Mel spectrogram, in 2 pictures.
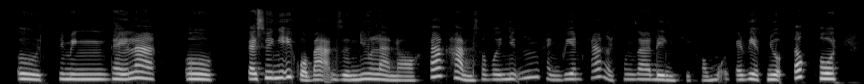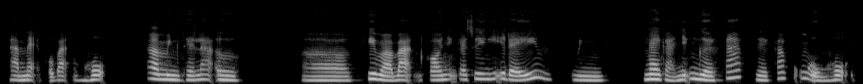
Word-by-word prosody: ừ, 245 Hz, -3 st, +4 dB, 0.2 s
thì 250 Hz, -, 0 dB
mình 240 Hz, 0 st, +3 dB
thấy 245 Hz, -1 st, +3 dB
là, 280 Hz, -2 st, +4 dB, 0.3 s
ừ, 245 Hz, -2 st, +4 dB, 0.4 s
cái 250 Hz, -1 st, +4 dB
suy 295 Hz, +4 st, +1 dB
nghĩ 305 Hz, +3 st, +3 dB
của 215 Hz, -, +1 dB
bạn 220 Hz, +3 st, -2 dB
dường 215 Hz, -1 st, +1 dB
như 250 Hz, +1 st, +3 dB
là 230 Hz, -3 st, +2 dB
nó 190 Hz, -1 st, -3 dB
khác 380 Hz, +2 st, +2 dB
hẳn 265 Hz, -11 st, +1 dB
so 225 Hz, +4 st, -10 dB
với 230 Hz, 0 st, -3 dB
những 280 Hz, +8 st, -3 dB
thành 215 Hz, -3 st, -7 dB
viên 245 Hz, +1 st, -2 dB
khác 320 Hz, +7 st, -7 dB
ở -, -, -6 dB
trong 235 Hz, -1 st, -8 dB
gia 235 Hz, -1 st, -2 dB
đình, 215 Hz, -3 st, +2 dB
chỉ 190 Hz, -, -14 dB
có 190 Hz, -, -9 dB
mỗi 215 Hz, +5 st, -7 dB
cái 220 Hz, -, -1 dB
việc 235 Hz, -1 st, +1 dB
nhuộm 225 Hz, -1 st, +3 dB
tóc 335 Hz, +2 st, +2 dB
thôi 260 Hz, -1 st, +7 dB, 0.4 s
là 205 Hz, -1 st, -2 dB
mẹ 200 Hz, 0 st, -1 dB
của 170 Hz, -, -7 dB
bạn 200 Hz, +2 st, -4 dB
ủng 190 Hz, -, -11 dB
hộ. 215 Hz, +4 st, 0 dB, 0.4 s
Nhưng 260 Hz, -, -1 dB
mà 245 Hz, -, +6 dB
mình 220 Hz, -3 st, +4 dB
thấy 205 Hz, -1 st, 0 dB
là, 230 Hz, +1 st, -1 dB
ừ, 205 Hz, -3 st, +1 dB, 0.6 s
ờ, 190 Hz, -1 st, -1 dB, 0.2 s
khi 255 Hz, -, +6 dB
mà 200 Hz, -5 st, +5 dB
bạn 200 Hz, 0 st, +1 dB
có 205 Hz, 0 st, 0 dB
những 220 Hz, +2 st, -1 dB
cái 225 Hz, -1 st, -3 dB
suy 250 Hz, +2 st, -1 dB
nghĩ 255 Hz, +2 st, -1 dB
đấy, 220 Hz, +6 st, +3 dB, 0.3 s
mình 195 Hz, -3 st, -1 dB, 0.4 s
ngay 235 Hz, 0 st, +6 dB
cả 205 Hz, -5 st, -3 dB
những 215 Hz, +6 st, +1 dB
người 205 Hz, -4 st, +5 dB
khác, 300 Hz, -, -3 dB
người 205 Hz, -2 st, 0 dB
khác 275 Hz, +8 st, -6 dB
cũng 285 Hz, -3 st, -7 dB
ủng 180 Hz, -4 st, 0 dB
hộ 210 Hz, +3 st, 0 dB
225 Hz, 235 wpm, -24 LUFS, 205-250 Hz, 0.6 s, thôi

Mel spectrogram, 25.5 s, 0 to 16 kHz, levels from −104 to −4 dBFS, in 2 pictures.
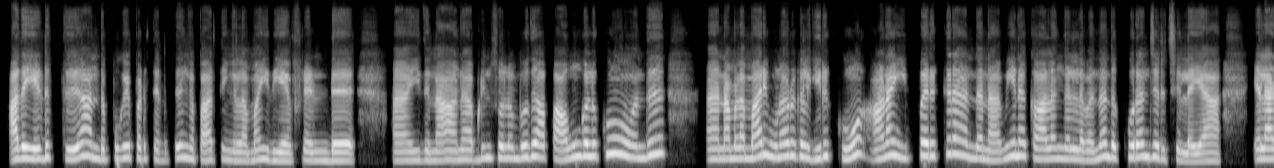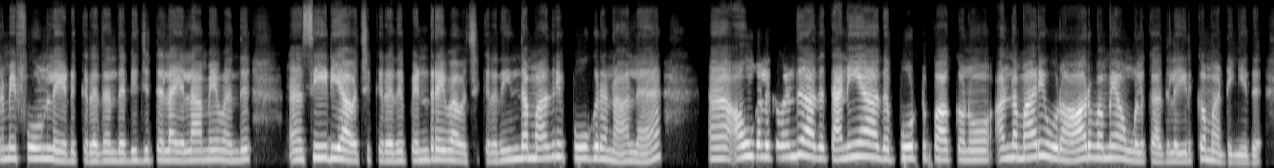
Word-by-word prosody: அதை 235 Hz, +3 st, +6 dB
எடுத்து 235 Hz, -1 st, -3 dB, 0.2 s
அந்த 235 Hz, -5 st, -2 dB
புகைப்படத்த 235 Hz, -1 st, -4 dB
எடுத்து 190 Hz, +7 st, -4 dB
இங்க 235 Hz, -3 st, -3 dB
பார்த்தீங்களாமா? 195 Hz, -1 st, -3 dB
இது 190 Hz, -3 st, -4 dB
என் 175 Hz, -, -5 dB
ஃப்ரெண்டு, 190 Hz, -2 st, -1 dB, 0.8 s
இது 200 Hz, 0 st, -6 dB
நான். 200 Hz, +2 st, +1 dB
அப்படின்னு 235 Hz, +4 st, -5 dB
சொல்லும்போது, 245 Hz, +2 st, +1 dB
அப்ப 250 Hz, -, -8 dB
அவுங்களுக்கும் 280 Hz, +6 st, +1 dB
வந்து 255 Hz, +6 st, 0 dB, 0.6 s
அ -, -, +1 dB
நம்மள 230 Hz, +1 st, +2 dB
மாரி 270 Hz, +5 st, +4 dB
உணர்வுகள் 270 Hz, -1 st, +1 dB
இருக்கும். 275 Hz, -1 st, -1 dB, 0.2 s
ஆனா 285 Hz, -, +3 dB, 0.2 s
இப்ப 240 Hz, +6 st, -21 dB
இருக்கிற 285 Hz, +4 st, -2 dB
அந்த 240 Hz, -3 st, -1 dB
நவீன 250 Hz, +10 st, 0 dB
காலங்கள்ல 220 Hz, -1 st, 0 dB
வந்து 235 Hz, +8 st, -1 dB
அந்த 255 Hz, -2 st, +2 dB
குறைஞ்சிருச்சி 260 Hz, -5 st, 0 dB
இல்லையா. 175 Hz, +1 st, +1 dB, 0.5 s
எல்லாருமே 220 Hz, +1 st, +3 dB
ஃபோன்ல 230 Hz, -1 st, +1 dB
எடுக்கிறது, 180 Hz, 0 st, -3 dB
அந்த 185 Hz, 0 st, -1 dB
டிஜிட்டலா 200 Hz, 0 st, -2 dB
எல்லாமே 200 Hz, +1 st, -1 dB
வந்து 190 Hz, +3 st, -3 dB, 0.6 s
சிடியா 240 Hz, -3 st, +4 dB
வச்சுக்கறது, 185 Hz, -1 st, -3 dB
பென் 200 Hz, +1 st, -2 dB
டிரைவா 205 Hz, -2 st, +2 dB
வச்சுக்கறது. 180 Hz, +2 st, -8 dB
இந்த 245 Hz, +2 st, +3 dB
மாதிரி 255 Hz, +4 st, 0 dB
போகுறனால, 220 Hz, -8 st, 0 dB, 0.7 s
அ -, -, +1 dB, 0.3 s
அவுங்களுக்கு 265 Hz, -1 st, +3 dB
வந்து 280 Hz, +4 st, +2 dB
அத 240 Hz, -2 st, -1 dB
தனியா 270 Hz, +5 st, +4 dB
அத 220 Hz, -2 st, -2 dB
போட்டு 245 Hz, 0 st, +2 dB
பார்க்கணும். 205 Hz, -1 st, +1 dB, 0.2 s
அந்த 250 Hz, +2 st, +1 dB
மாரி 265 Hz, +4 st, +4 dB
ஒரு 215 Hz, -3 st, +1 dB
ஆர்வமே 250 Hz, +1 st, +3 dB
அவுங்களுக்கு 185 Hz, -4 st, -3 dB
அதில 175 Hz, +1 st, -4 dB
இருக்க 190 Hz, +5 st, -4 dB
மாட்டேங்குது. 155 Hz, -3 st, -5 dB
225 Hz, 150 wpm, -22 LUFS, 195-250 Hz, 0.8 s, அதை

